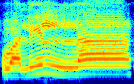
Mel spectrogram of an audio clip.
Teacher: Jadi kalau sebelum Allah itu hurufnya ada kasroh, berarti dibaca tipis, yaitu a ya, berbunyi a, walillah gitu.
